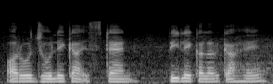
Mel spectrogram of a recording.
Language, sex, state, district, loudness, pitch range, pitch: Hindi, male, Sikkim, Gangtok, -18 LUFS, 130-140 Hz, 135 Hz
